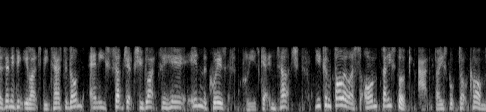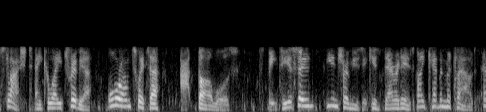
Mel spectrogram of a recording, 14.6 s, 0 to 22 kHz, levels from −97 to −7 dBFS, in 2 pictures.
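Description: From start to finish the background sits in an unnatural near-silence broken by twinkling specks, and the quieter parts of the speech seem to dissolve. This is overdone noise removal: a noise reduction stage set too aggressively has pushed individual frequency bands down or off wherever they came close to its noise estimate, taking low-level parts of the speech away along with the noise.

Across the whole clip the speech is also muffled and boxed in, with nothing at all above about 3.8 kHz, and it carries a buzzy, synthetic edge that is plainly audible. That is the AMR narrowband mobile codec, AMR-NB, which rebuilds speech from a vocal-tract model driven by a few pulses per subframe instead of sending the waveform. The degree of buzziness points to one of its lower modes, around 7.4 kbps.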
